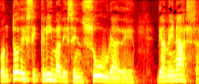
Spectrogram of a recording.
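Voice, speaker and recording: A man's lively intonation at a very slow pace. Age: 80s+. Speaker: theatre director. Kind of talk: documentary narration. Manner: halting.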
